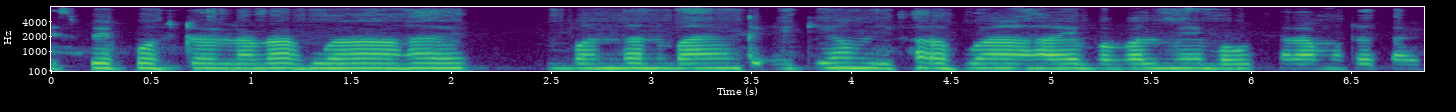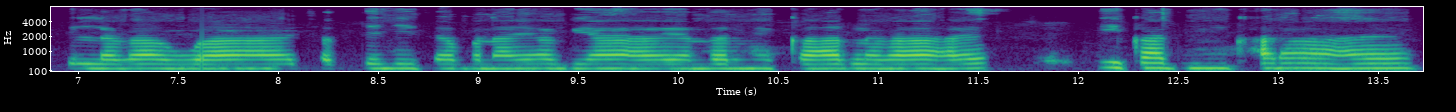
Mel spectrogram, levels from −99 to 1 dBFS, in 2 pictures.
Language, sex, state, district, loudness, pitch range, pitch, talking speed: Hindi, female, Bihar, Purnia, -24 LUFS, 205-220 Hz, 210 Hz, 140 wpm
